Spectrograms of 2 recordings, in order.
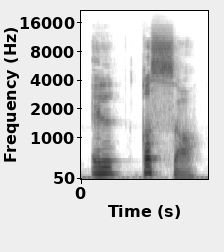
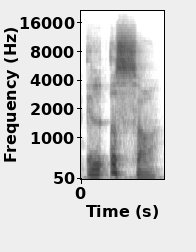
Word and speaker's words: القصة: Again, as you always ask the letter قاف, you can go ahead and pronounce it as قاف. So you could say شو القصة.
